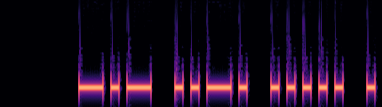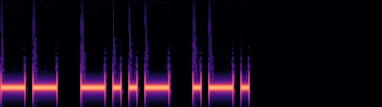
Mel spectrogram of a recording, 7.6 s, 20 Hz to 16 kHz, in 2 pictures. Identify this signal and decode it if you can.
Morse code, heard as a keyed tone, about 15 wpm, 700 Hz. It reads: KF5WXR
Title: USA Call Signs - 6 Characters - 2x Character Spacing - 15wpm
